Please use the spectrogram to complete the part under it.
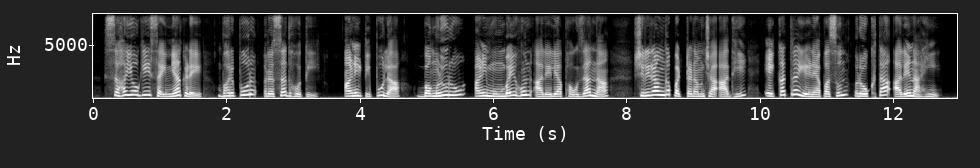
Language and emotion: Marathi, neutral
